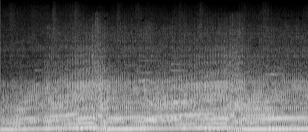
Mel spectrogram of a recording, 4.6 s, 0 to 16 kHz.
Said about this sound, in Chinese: 那第二点呢，是它的声浪比 M3 更加的真实，比 C63 呢更加的高亢，而且非常的线性，是意大利跑车和高性能车特有的那种感觉。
